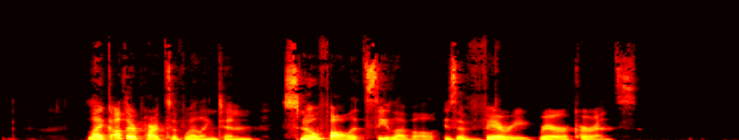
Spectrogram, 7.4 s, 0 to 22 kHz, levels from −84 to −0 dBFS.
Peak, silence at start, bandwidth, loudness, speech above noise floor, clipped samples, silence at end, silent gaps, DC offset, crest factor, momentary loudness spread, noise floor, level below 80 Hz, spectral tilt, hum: -2 dBFS; 0.9 s; 16 kHz; -20 LUFS; 53 dB; under 0.1%; 1.1 s; none; under 0.1%; 20 dB; 14 LU; -72 dBFS; -62 dBFS; -4.5 dB/octave; none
